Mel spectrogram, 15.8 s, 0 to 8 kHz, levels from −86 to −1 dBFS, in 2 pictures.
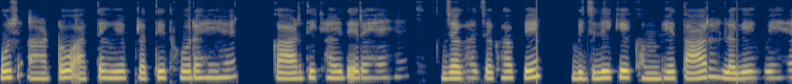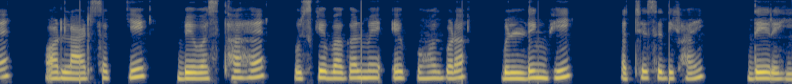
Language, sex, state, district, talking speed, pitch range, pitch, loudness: Hindi, female, Chhattisgarh, Balrampur, 160 wpm, 215-240 Hz, 230 Hz, -20 LUFS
